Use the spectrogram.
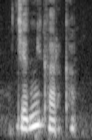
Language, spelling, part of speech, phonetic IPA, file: Polish, dziennikarka, noun, [ˌd͡ʑɛ̇̃ɲːiˈkarka], LL-Q809 (pol)-dziennikarka.wav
